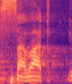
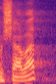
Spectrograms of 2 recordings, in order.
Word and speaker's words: shabbat: La palabra descansó o reposó significa sabbat, literalmente, o shabbat, si lo quieren decir como lo dice la pronunciación judía.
